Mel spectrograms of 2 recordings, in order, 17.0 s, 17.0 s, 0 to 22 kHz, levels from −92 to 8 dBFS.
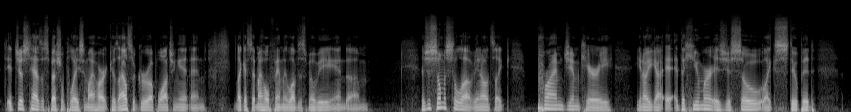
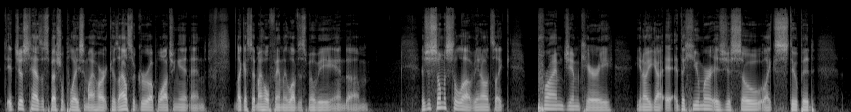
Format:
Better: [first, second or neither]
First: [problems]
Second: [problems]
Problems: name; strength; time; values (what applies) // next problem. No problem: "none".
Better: second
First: muffled; very slightly; fading above 3 kHz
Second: none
